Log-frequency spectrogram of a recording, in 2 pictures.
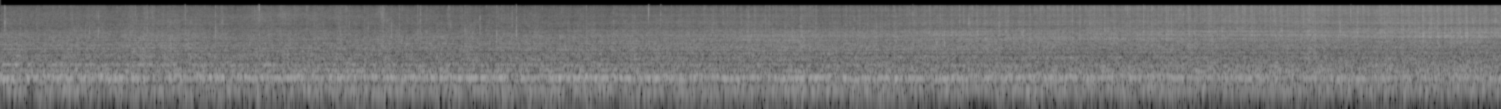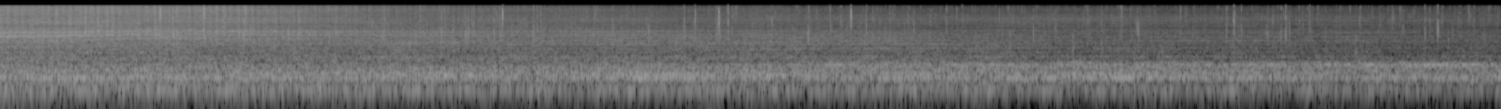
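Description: Underwater hydrophone recording of the MSC Grandiosa cruise ship's propellers as she moves at slow speed: a steady hum of several fixed low tones under a dense hiss with scattered faint clicks, easing off slowly in the second half.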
